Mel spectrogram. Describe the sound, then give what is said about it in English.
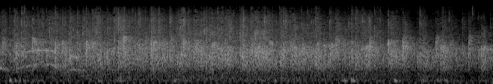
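A church audience applauds steadily for the full five seconds, giving God praise for the church going to three services: a dense, even wash of clapping with scattered cheers and voices rising underneath. “And we don't cheer for that because we have more seats in the room.”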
